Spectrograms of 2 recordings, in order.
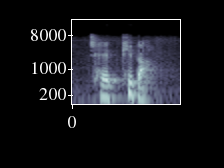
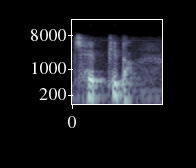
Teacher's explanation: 그래서 재피다. 아가 이 만나서 애로 발음되는 거. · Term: 이모음 역행동화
